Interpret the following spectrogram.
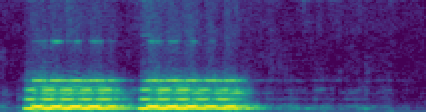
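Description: A phone ringtone signalling an incoming call: two short electronic rings of steady tones, each about half a second long, one right after the other.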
